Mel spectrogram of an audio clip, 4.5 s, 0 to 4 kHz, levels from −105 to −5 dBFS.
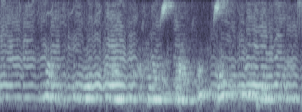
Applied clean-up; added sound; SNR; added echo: none; Buzz / Bird; 2 dB; reverberation time 0.9 s.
